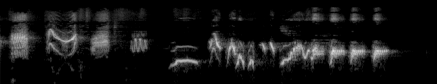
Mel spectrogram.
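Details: Original white-rumped shama song without mimicry, used to prompt captive birds: harsh buzzy notes open, then a low clear whistle and a varied sequence of rapid warbled and chattering phrases.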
